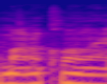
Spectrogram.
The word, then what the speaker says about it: monoclonal: So the monoclonal antibodies, am I saying that right? – Monoclonal antibodies, yes.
